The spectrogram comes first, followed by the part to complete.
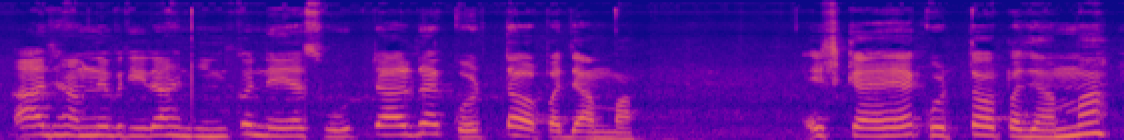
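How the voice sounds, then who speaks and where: A woman's voice: on the high side, fairly bright tone, a little hiss or hum. A young mother, talking to her infant in cooing, sing-song baby talk.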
